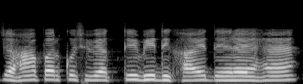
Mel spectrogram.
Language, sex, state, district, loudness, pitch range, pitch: Hindi, male, Jharkhand, Deoghar, -13 LUFS, 190-215 Hz, 200 Hz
